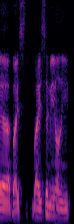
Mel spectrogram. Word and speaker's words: Simeone: I was laughing at the red card by Simeone.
